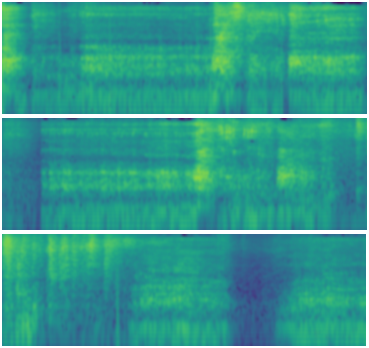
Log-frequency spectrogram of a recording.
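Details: Boston Terrier growling while playing tug of war: a rough, rumbling growl that runs almost throughout, with sharper noisy bursts and rustling at intervals and a brief quiet gap near the end.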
